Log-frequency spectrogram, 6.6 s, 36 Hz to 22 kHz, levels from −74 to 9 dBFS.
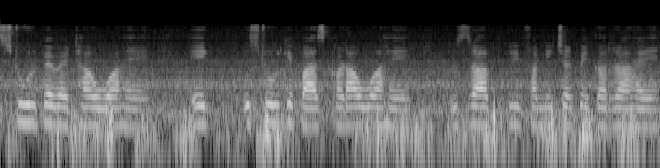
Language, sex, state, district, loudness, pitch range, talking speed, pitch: Hindi, female, Maharashtra, Mumbai Suburban, -18 LUFS, 175-185 Hz, 170 wpm, 180 Hz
